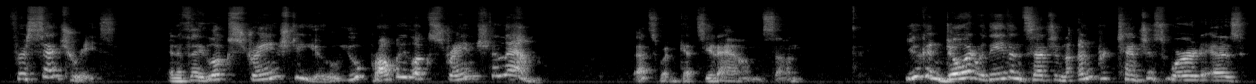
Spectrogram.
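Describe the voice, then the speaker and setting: A man reading humorous essays aloud in a theatrical, emphatic way, with casual delivery and comic repetition. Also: high-pitched.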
